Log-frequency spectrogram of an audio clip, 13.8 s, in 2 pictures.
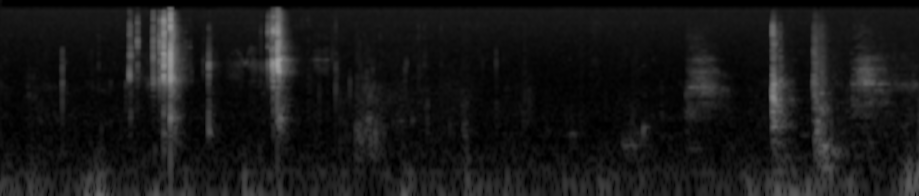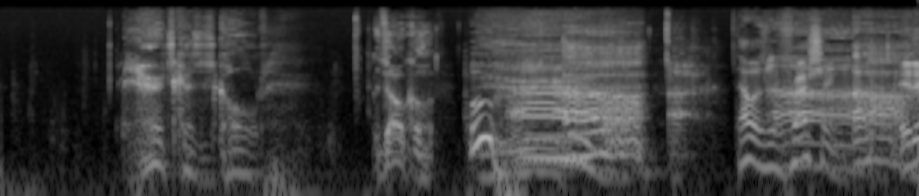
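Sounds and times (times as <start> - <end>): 
cold beer can being cracked open: 0.9 - 3.3
speech: 8.1 - 9.1, 9.8 - 11.8, 12.4 - 13.7.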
